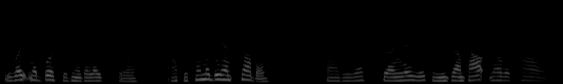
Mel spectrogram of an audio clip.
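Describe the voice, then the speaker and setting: A woman's voice: on the low side, fast, highs cut off, lightly acted. A woman playing a cold scheming villainess. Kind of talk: 1950s radio drama acting.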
